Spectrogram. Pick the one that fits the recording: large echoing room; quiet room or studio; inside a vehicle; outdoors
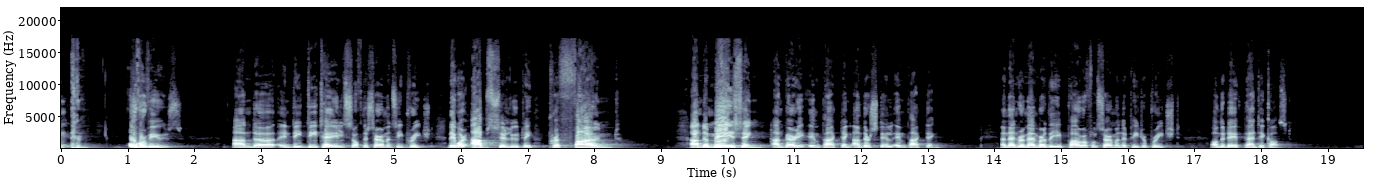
large echoing room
